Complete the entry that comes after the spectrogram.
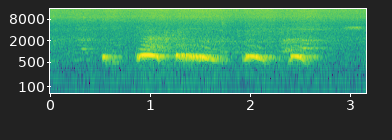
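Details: Active spotted dove (derkuku) used as a training model for doves that stopped singing: a phrase of five soft, low, slightly falling coos, with a long note in the middle and two shorter notes closing, in a quiet background.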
